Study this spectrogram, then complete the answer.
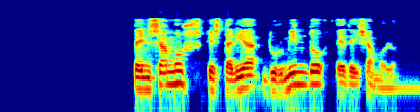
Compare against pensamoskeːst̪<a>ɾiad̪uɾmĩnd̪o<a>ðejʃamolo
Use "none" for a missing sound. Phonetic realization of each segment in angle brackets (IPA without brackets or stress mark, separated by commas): a, e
